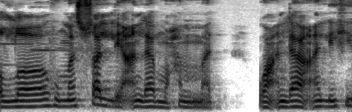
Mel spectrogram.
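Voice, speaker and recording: Keeping her intonation fairly even, a woman speaks at a fairly slow pace. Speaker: female Islamic preacher. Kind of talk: wedding sermon. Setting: wedding reception.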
